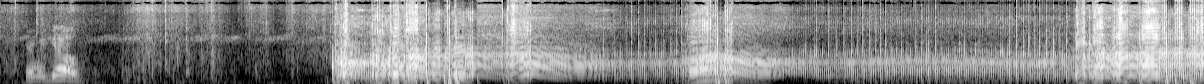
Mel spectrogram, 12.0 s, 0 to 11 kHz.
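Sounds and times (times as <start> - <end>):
chainsaw idling and revving: 3.3 - 12.0.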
